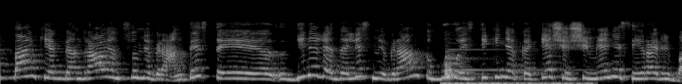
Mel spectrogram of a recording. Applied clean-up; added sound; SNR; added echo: none; Gong; -1 dB; none.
